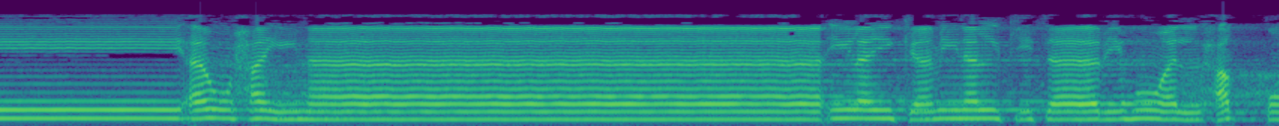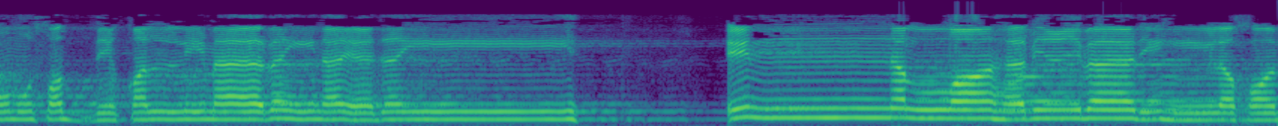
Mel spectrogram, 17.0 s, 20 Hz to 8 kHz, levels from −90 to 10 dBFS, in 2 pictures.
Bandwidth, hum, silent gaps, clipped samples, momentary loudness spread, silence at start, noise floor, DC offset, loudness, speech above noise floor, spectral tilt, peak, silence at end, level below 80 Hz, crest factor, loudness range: 5.8 kHz; none; none; under 0.1%; 8 LU; 0 s; -43 dBFS; under 0.1%; -14 LUFS; 29 dB; -9 dB/octave; 0 dBFS; 0 s; -60 dBFS; 14 dB; 5 LU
